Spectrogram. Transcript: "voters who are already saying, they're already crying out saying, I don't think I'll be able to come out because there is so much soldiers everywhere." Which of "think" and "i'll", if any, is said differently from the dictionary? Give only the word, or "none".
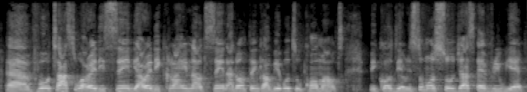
none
